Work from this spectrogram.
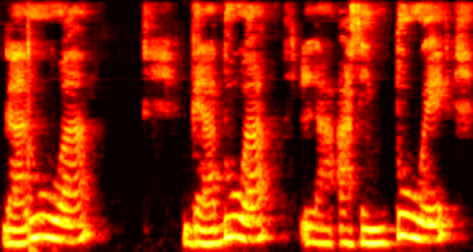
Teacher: te darás cuenta que hay separación de esas dos vocales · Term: hiato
